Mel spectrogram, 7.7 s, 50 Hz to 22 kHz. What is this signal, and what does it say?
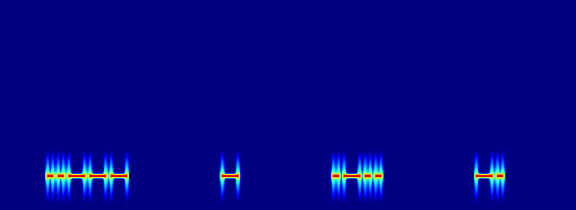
Morse code, heard as a keyed tone, about 17 wpm, spaced as for 6 wpm, 700 Hz. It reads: 2TLN
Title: USA Call Signs - 5 Characters - 6x Character Spacing - 17wpm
